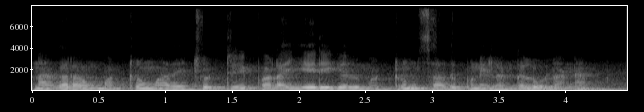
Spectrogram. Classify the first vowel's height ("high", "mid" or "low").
low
